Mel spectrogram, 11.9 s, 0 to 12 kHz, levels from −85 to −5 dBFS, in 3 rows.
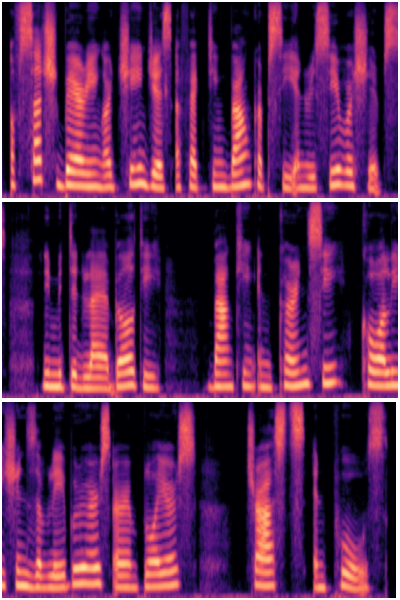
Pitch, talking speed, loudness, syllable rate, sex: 220 Hz, 110 wpm, -19 LUFS, 4.6 syllables/s, female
